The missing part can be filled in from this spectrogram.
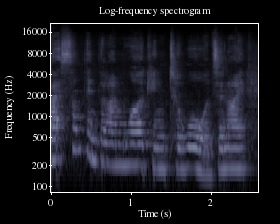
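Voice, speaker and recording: Noticeable background noise sits under this woman's voice. Her pitch is medium, with ordinary pitch variation. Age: 50s. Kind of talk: casual talk to camera.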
